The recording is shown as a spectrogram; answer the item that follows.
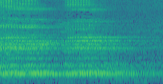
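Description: A man laughing, one drawn-out voiced laugh held on a steady pitch that fades toward the end.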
